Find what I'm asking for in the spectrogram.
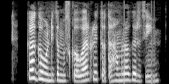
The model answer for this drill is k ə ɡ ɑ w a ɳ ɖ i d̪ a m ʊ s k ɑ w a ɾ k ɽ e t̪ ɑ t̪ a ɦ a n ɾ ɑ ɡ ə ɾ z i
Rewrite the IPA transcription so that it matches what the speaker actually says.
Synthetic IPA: k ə ɡ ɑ w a ɳ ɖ i t̪ a m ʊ s k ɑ w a ɾ k ɽ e t̪ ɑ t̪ a ɦ a m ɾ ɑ ɡ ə ɾ z i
